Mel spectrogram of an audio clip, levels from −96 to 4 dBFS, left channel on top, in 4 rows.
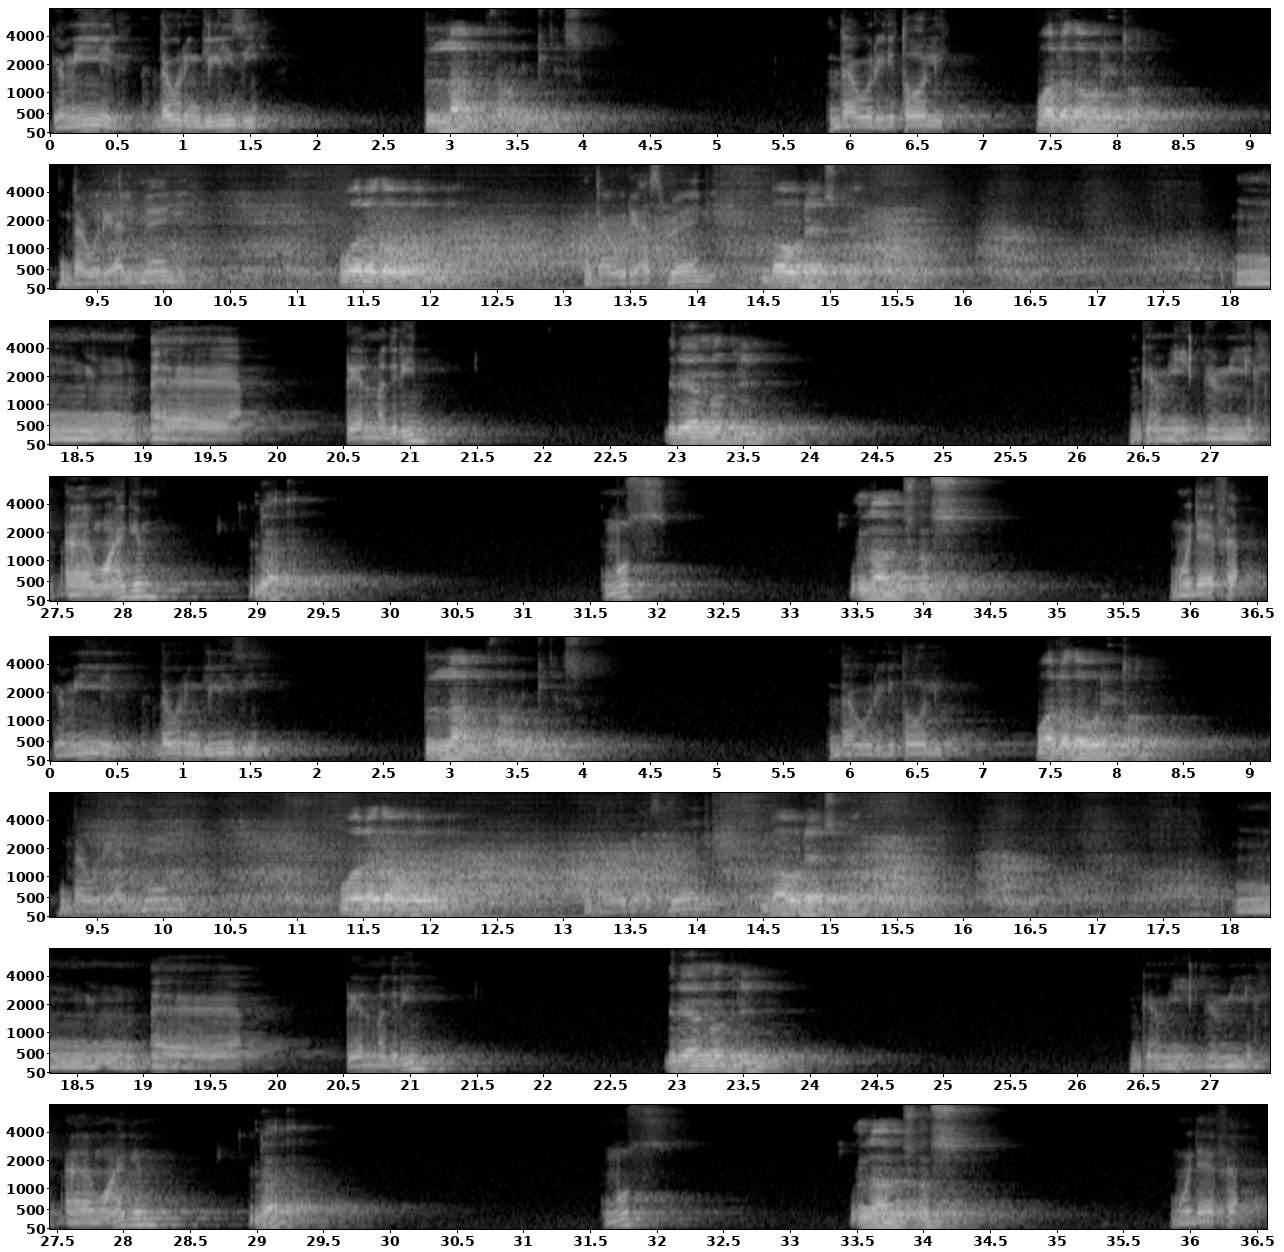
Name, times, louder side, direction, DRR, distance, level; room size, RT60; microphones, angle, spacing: voice 1, 0.0-1.6 5.8-6.7 9.2-10.2 13.1-14.2 18.0-19.8 20.5-21.1 26.4-28.3 31.6-32.0 35.9-36.3, left 4 dB, 85° left, 11 dB, 0.7 m, -33 dB
voice 2, 2.8-4.0 7.4-8.2 11.3-12.2 14.5-15.3 22.9-23.6 28.9-29.2 33.4-34.3, left 1 dB, 5° left, 0 dB, 2.0 m, -27 dB
sound 1, 9.3-17.8, right 1 dB, 25° right, 3.1 m, -39 dB
17.5 x 8.6 x 9.5 m, 1.3 s
head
